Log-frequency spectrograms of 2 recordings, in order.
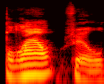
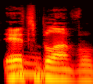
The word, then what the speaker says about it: Blountville: me something new because I always thought it was Blounteville, Tennessee. Well, I'm from the South, so we don't pronounce very well. So I always called it Blounteville. It might be Blounteville. I don't know. It's Blountville, Bill.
